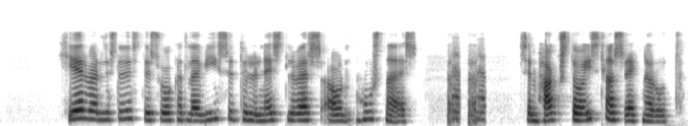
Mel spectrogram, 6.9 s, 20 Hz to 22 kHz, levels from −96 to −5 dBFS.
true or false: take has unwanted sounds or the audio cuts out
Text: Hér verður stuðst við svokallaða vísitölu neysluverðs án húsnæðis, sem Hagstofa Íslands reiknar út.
true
